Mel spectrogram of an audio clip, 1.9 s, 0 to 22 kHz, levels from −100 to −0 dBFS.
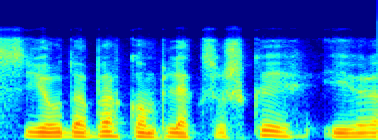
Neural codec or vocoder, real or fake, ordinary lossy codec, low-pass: codec, 16 kHz, 0.9 kbps, LongCat-Audio-Codec; fake; Opus, 24 kbps; 7.2 kHz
